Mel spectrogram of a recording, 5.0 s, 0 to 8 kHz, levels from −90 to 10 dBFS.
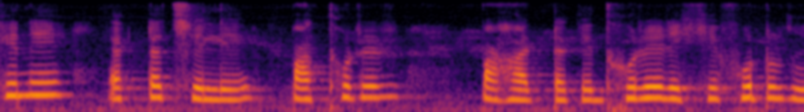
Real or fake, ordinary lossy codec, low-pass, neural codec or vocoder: real; none; 7.2 kHz; none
